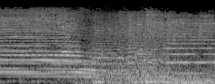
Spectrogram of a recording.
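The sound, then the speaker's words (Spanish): A moving train sounds its horn in a loud, sustained multi-tone blast held throughout, over a low rolling rumble from the train itself. “el momento en el que Tom Cruise lucha contra uno de sus enemigos sobre un tren en marcha”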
